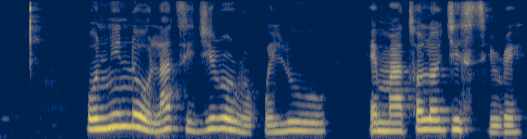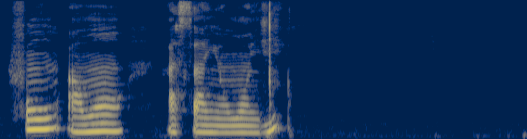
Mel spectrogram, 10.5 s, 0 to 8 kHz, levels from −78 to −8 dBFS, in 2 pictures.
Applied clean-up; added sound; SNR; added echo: none; none; none; none.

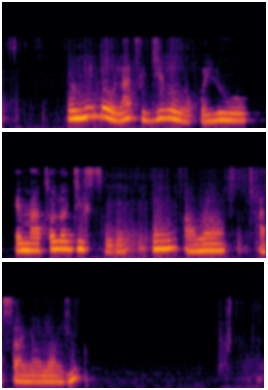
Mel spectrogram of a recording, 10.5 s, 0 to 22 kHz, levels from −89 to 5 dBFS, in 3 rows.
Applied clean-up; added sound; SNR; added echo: neural separator model SepFormer DNS4.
